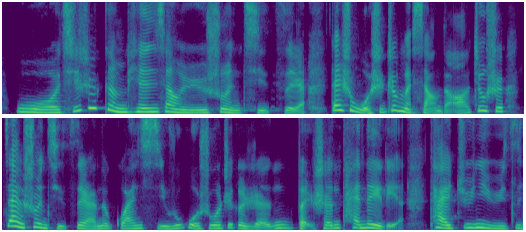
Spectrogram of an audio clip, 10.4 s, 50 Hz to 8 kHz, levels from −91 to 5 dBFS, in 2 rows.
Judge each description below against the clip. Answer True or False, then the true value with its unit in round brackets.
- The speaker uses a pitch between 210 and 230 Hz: True (215 Hz)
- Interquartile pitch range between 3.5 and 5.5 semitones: True (4.9 semitones)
